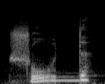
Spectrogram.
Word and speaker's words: chaude: the end, and then the pronunciation will change a little bit, chaude. So here you pronounce the final d, whereas in the masculine form you don't pronounce it.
